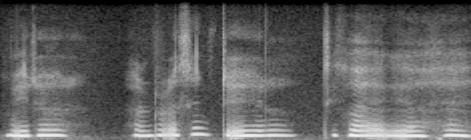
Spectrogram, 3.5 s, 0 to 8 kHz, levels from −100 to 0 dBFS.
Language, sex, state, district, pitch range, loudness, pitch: Hindi, female, Himachal Pradesh, Shimla, 280-295 Hz, -14 LUFS, 290 Hz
